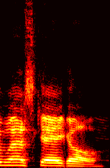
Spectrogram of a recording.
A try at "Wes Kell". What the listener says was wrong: It's Wes Kell. You don't pronounce the G.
